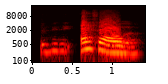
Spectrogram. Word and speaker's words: flibbertigibbet: So my word of the week is flibbity gibbet. Flibbity gibbet. Flibbity gibbet. FLIBBERTIGIBBET.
